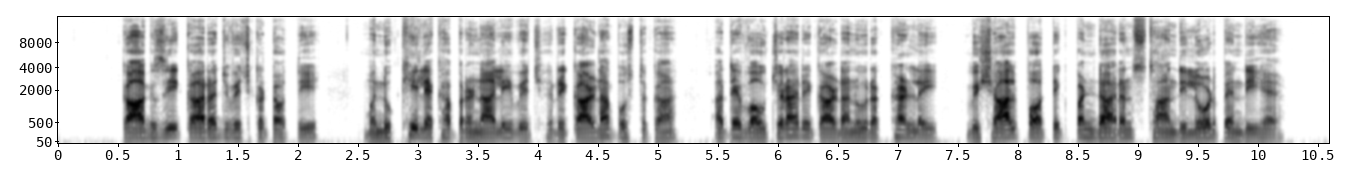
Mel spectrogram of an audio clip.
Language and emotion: Punjabi, neutral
